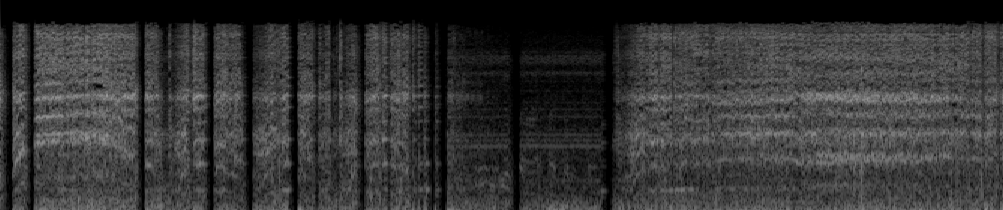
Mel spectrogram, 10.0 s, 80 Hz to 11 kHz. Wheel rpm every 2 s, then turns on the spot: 70, 30, 20, 110, 120.
none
